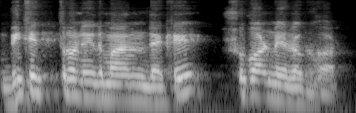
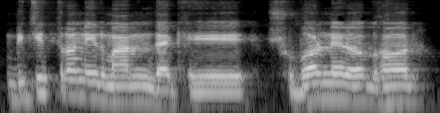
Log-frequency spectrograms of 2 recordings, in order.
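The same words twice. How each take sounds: First: Said in the usual way. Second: Measured chant with stretched syllables; sing-song epic verse; verse recitation. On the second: Acted. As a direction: intone the line like scripture. Verse chanted before its explanation.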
